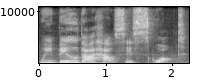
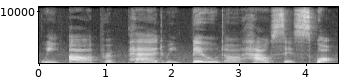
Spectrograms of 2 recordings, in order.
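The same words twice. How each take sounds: First: Said in the usual way. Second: Slow, "build" and "squat" hit on the beat; iambic reading. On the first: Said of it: "that strong heartbeat". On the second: Shown as a demonstration. Teacher reading the line to show the heartbeat. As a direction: read it slowly, landing each strong beat. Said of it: "could you hear that? The heartbeat".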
